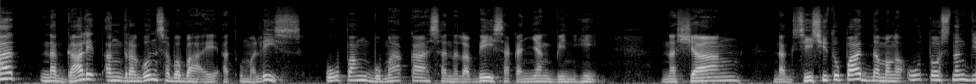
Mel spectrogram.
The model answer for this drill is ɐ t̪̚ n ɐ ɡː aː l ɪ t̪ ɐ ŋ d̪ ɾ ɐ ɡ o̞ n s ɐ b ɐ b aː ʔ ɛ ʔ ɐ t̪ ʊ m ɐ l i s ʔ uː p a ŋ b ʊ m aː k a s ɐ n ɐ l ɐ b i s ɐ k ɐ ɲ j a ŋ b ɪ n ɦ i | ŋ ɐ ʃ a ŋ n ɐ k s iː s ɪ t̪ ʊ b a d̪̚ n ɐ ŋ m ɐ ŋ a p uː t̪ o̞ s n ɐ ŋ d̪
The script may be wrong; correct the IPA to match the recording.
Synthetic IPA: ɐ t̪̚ n ɐ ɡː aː l ɪ t̪ ɐ ŋ d̪ ɾ ɐ ɡ o̞ n s ɐ b ɐ b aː ʔ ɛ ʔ ɐ t̪ ʊ m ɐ l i s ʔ uː p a ŋ b ʊ m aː k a s ɐ n ɐ l ɐ b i s ɐ k ɐ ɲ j a ŋ b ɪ n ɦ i | n ɐ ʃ a ŋ n ɐ ɡ s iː s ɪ t̪ ʊ p a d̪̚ n ɐ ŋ m ɐ ŋ a ʔ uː t̪ o̞ s n ɐ ŋ d̪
